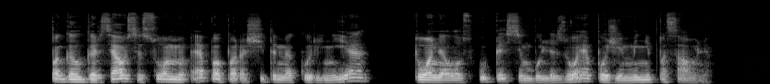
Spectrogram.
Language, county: Lithuanian, Klaipėda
